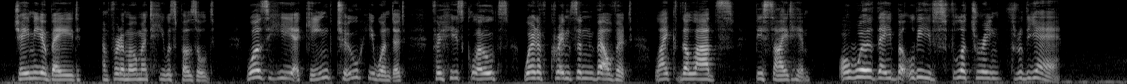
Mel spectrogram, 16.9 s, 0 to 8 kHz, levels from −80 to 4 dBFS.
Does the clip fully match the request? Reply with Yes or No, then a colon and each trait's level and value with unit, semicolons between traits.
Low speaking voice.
No: high, 200 Hz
